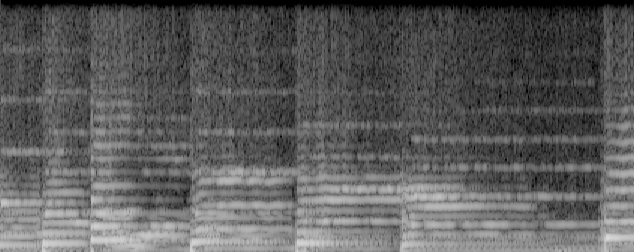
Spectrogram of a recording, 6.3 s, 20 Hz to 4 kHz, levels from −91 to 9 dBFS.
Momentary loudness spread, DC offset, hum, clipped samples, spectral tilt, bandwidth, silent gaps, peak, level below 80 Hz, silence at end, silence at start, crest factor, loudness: 15 LU; 0.6%; none; under 0.1%; -12.5 dB/octave; 4 kHz; none; 0 dBFS; -28 dBFS; 0 s; 0 s; 16 dB; -17 LUFS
